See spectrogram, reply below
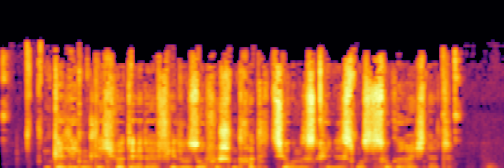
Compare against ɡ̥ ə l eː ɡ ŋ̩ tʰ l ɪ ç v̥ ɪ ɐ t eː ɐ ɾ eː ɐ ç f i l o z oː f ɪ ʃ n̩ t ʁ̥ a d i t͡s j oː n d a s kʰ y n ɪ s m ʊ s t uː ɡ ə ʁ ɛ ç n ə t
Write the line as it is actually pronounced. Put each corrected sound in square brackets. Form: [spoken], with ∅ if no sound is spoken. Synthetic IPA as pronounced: ɡ̥ ə l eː ɡ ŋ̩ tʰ l ɪ ç v̥ ɪ ɐ t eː ɐ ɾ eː ɐ [∅] f i l o z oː f ɪ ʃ n̩ t ʁ̥ a d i t͡s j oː n d [ɛ] s kʰ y n ɪ s m ʊ s [t͡s] uː ɡ ə ʁ ɛ ç n ə t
